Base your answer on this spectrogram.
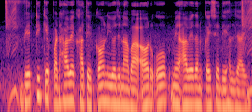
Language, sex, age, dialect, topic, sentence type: Bhojpuri, male, 18-24, Southern / Standard, banking, question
